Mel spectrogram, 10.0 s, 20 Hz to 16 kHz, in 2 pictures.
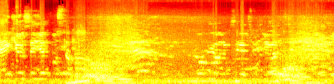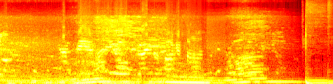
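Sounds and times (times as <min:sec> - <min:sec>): voices: 0:00.0 - 0:09.5
car engine revving: 0:00.0 - 0:09.6.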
